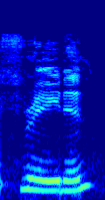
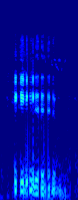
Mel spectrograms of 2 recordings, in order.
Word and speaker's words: Hayden: Hey, Frayden. It's Hayden. We love do you? You keep saying it wrong.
